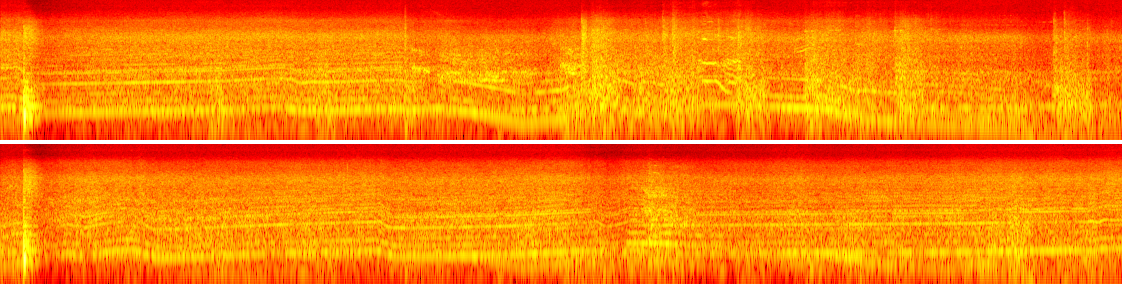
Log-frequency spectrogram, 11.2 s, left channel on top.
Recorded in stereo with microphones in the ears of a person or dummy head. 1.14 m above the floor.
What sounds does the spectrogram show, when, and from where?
0.2 s a snare drum: 15° right (ahead or behind), 0.6 m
